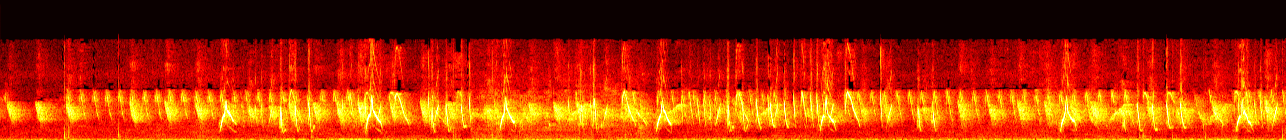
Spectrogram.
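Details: Sunda warbler song played to stimulate caged birds into singing: a steady, dense high twittering with scattered sharp downward-sweeping notes throughout.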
